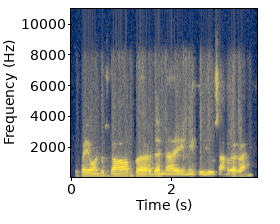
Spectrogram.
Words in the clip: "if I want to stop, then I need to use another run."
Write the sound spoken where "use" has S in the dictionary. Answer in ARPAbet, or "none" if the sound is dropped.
S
